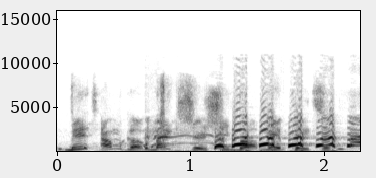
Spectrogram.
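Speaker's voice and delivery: a mock yell, high and fast, breaking into laughter; laughing mock Wayne. Drunk buddy demanding pizza, high laughing mock yell.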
